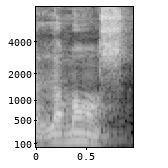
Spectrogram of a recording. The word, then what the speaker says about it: La Manche: Và tỉnh này tên là La Manche, chúng ta đọc là âm mũi, en Normandie.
